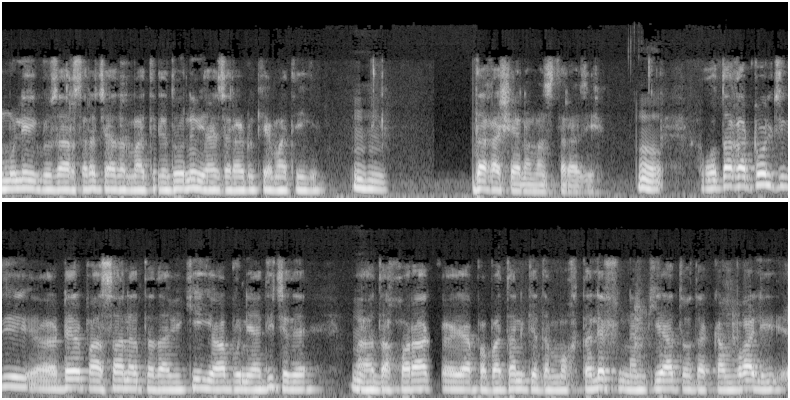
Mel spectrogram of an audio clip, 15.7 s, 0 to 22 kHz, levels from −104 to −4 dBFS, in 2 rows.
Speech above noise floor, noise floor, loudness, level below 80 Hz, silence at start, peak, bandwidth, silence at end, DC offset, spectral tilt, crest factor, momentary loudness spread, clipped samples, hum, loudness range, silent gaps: 29 dB; -47 dBFS; -19 LUFS; -50 dBFS; 0 s; -4 dBFS; 8 kHz; 0 s; under 0.1%; -6.5 dB/octave; 14 dB; 6 LU; under 0.1%; none; 3 LU; none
